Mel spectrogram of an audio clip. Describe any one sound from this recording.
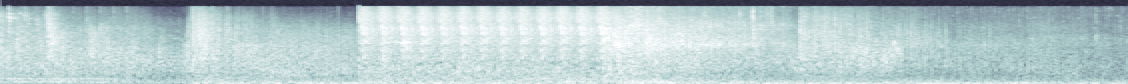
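A tank blows apart with a heavy blast and crackling debris.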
